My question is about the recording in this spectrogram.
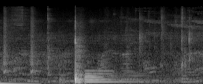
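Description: Background music of plucked guitar: a chord strikes about a second and a half in and rings down slowly.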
